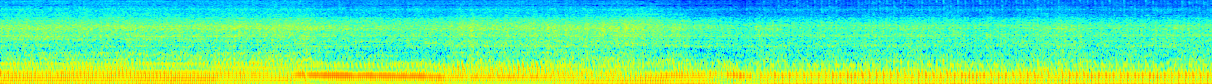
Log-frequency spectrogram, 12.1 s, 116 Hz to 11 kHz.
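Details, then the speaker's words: 1982 Honda Nighthawk 450 parallel twin, first start in over eight years after carb cleaning, on choke: idles smoothly, then revs lift and sag unevenly, a pretty good hesitation off idle, though it revs up well. "should we gouge it it's got a pretty good hesitation but it's revving up well"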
